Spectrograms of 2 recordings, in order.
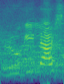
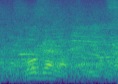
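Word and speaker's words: rugelach: Rugilash nahi hai ye. What is rugilash? Rugilash. Rugala. Rugala. Not here. Brown bread. Rugala. I've been saying it wrong.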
